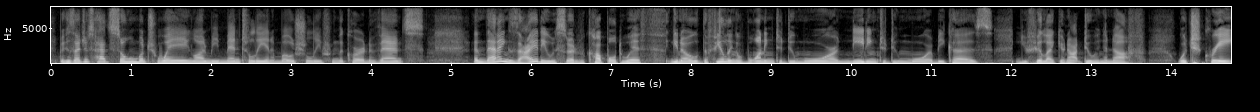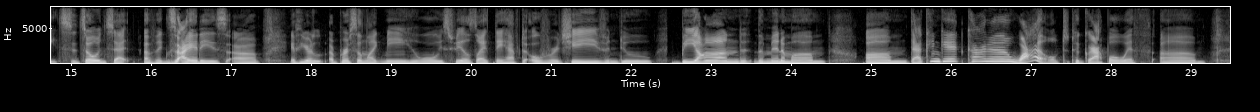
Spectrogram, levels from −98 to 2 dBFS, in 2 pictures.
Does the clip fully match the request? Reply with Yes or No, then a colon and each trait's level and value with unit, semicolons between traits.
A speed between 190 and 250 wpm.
No: average, 170 wpm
